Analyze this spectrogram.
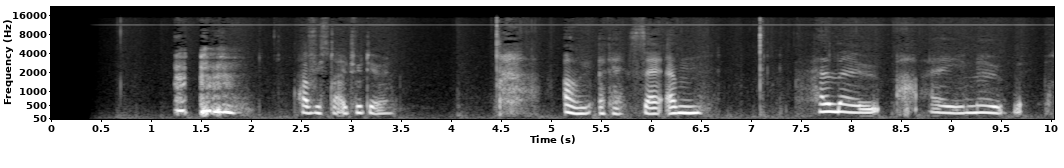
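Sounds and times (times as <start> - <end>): person clearing throat: 1.2 - 2.0.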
